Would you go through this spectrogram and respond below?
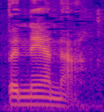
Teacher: the unstressed part is at the very end so the stressed part is in the middle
